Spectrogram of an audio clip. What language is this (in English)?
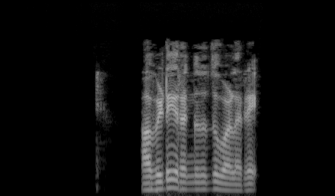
Malayalam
